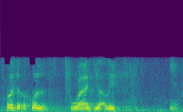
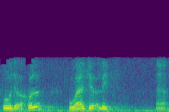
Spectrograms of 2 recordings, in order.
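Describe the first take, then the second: No difference in how they are said.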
